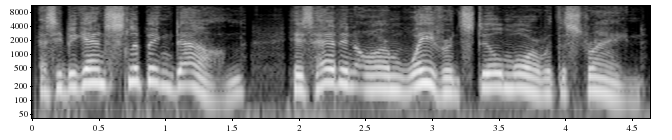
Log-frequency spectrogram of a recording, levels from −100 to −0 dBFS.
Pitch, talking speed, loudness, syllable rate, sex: 170 Hz, 195 wpm, -16 LUFS, 4.5 syllables/s, male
